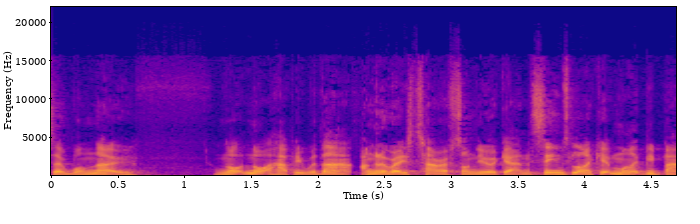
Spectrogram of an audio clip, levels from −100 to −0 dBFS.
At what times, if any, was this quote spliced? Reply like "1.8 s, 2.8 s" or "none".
2.3 s, 3.6 s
